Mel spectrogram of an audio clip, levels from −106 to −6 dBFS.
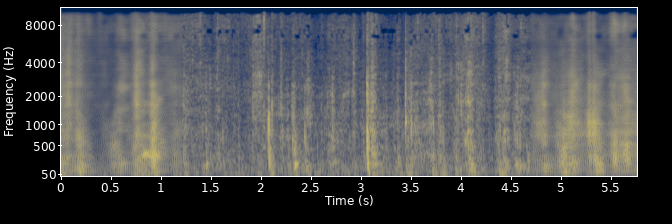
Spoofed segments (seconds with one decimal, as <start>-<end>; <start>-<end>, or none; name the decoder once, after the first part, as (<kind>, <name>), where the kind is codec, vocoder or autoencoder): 0.0-1.2 (vocoder, Vocos); 4.7-5.8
